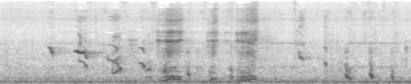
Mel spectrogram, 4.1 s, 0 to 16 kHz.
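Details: Three-week-old Chocolate Labrador Retriever puppies, litter born September 10, 2014, settling after feeding from their mother; short high whines and squeaks rise and fall between soft low grunts, with a steady low hum beneath.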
